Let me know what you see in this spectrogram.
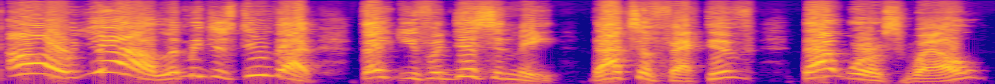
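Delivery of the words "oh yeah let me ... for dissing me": higher, sarcastic sing-song agreement; mock eager friend. Mocking the host's advice with a higher gushing friend voice. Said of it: "who would be like".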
